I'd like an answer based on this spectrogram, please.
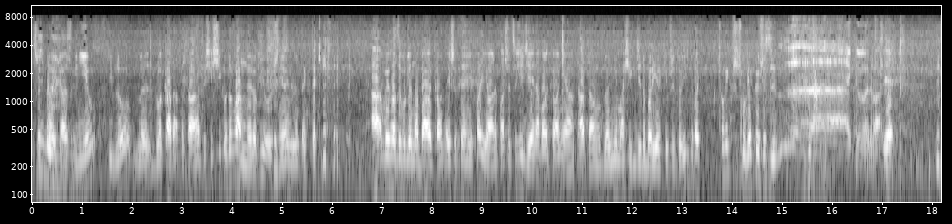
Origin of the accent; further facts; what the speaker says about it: Koszalin, West Pomeranian Voivodeship, Poland; ja z Koszalina sam jechałem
